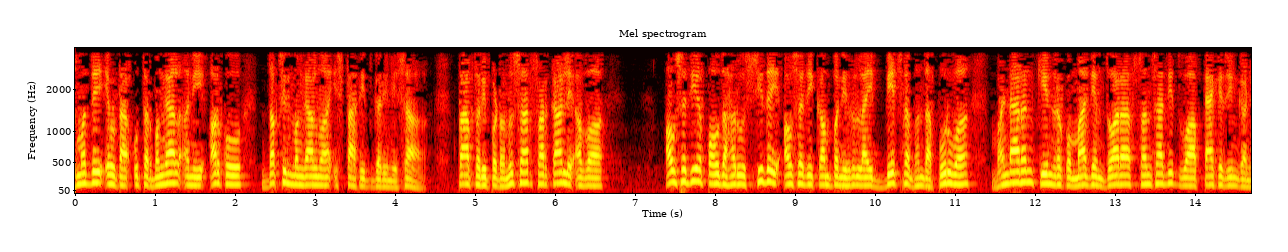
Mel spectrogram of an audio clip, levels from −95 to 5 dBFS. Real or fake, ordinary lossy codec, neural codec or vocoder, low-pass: real; none; none; 3.6 kHz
